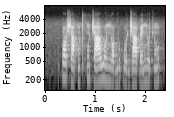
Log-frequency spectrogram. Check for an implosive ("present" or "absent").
present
